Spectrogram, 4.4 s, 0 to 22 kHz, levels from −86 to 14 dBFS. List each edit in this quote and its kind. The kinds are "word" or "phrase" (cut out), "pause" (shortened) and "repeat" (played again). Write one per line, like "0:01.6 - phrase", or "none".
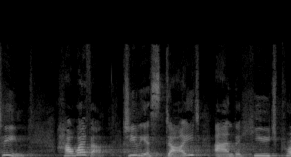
0:01.8 - word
